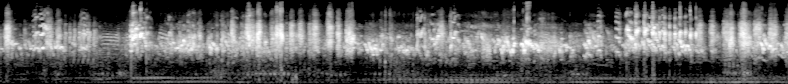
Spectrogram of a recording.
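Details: Budgies playing with each other, many birds chirping and warbling together in a lively, unbroken high chatter, over a low steady hum.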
